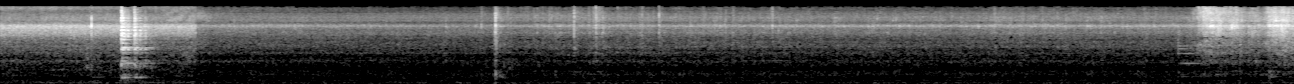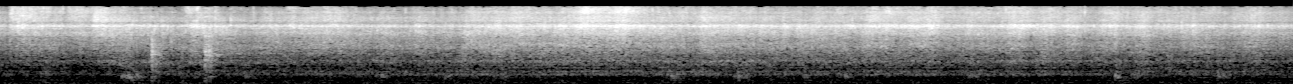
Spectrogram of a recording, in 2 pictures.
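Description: Sliced onions frying in oil in a pan, a steady sizzle. About halfway through the sizzle turns much louder and fuller, as ginger-garlic paste goes into the hot oil, with a few light knocks of the stirring spoon.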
